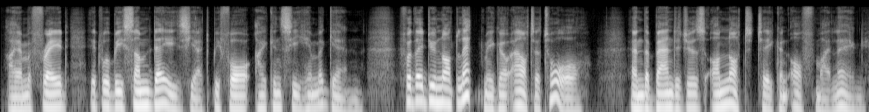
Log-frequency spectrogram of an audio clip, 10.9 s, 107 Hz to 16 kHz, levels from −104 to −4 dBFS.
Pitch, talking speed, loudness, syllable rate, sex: 120 Hz, 190 wpm, -18 LUFS, 4.5 syllables/s, male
